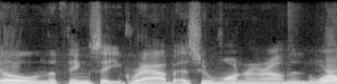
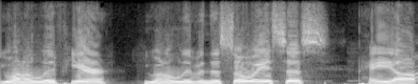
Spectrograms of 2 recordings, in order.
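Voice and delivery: louder, higher mock mafia shakedown; mock friendly threat; 4 semitones higher, 6 dB louder than usual. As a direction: lean in like a racketeer demanding payment. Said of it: "it's more like the mafia".

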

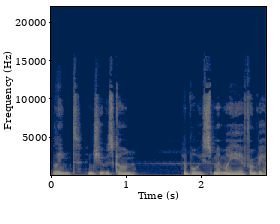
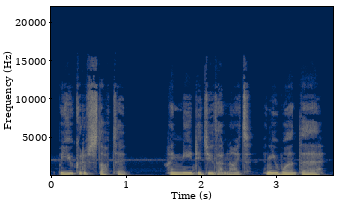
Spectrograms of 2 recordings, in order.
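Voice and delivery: louder and higher accusation; rising anger; 6 semitones higher, 5 dB louder than usual. Acted. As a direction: hurl the blame at him, voice climbing. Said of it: "Her face was now tinged with anger".

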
